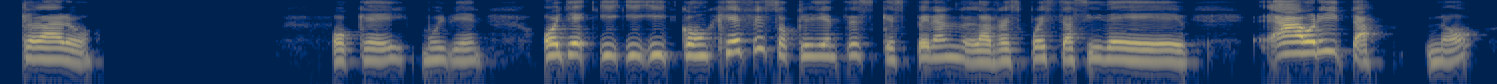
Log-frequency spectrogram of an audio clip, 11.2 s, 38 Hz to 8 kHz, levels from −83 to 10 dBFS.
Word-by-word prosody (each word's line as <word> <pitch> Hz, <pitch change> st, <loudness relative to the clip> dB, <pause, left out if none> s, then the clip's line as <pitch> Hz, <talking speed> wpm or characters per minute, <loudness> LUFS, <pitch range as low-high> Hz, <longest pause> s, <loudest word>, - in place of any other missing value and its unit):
Claro. 185 Hz, -6 st, 0 dB, 1.7 s
Okey, 175 Hz, +2 st, -4 dB
muy 185 Hz, +1 st, -9 dB
bien. 175 Hz, +1 st, -10 dB, 0.4 s
Oye, 245 Hz, +1 st, +4 dB
y 235 Hz, 0 st, -6 dB
y 240 Hz, +1 st, -5 dB
y 245 Hz, 0 st, -10 dB
con 235 Hz, -1 st, +1 dB
jefes, 305 Hz, +6 st, 0 dB
o, 230 Hz, -1 st, -5 dB
clientes 230 Hz, +1 st, -5 dB
que -, -, -8 dB
esperan 195 Hz, +1 st, -4 dB
la 160 Hz, -1 st, +2 dB
respuesta 175 Hz, +4 st, -4 dB
así 180 Hz, +2 st, -7 dB
de 170 Hz, -3 st, +2 dB
e 285 Hz, -, -13 dB
¡ahorita!, 280 Hz, +4 st, +6 dB, 0.3 s
¿no? 165 Hz, -, -7 dB
200 Hz, 110 wpm, -21 LUFS, 175-240 Hz, 1.7 s, ahorita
